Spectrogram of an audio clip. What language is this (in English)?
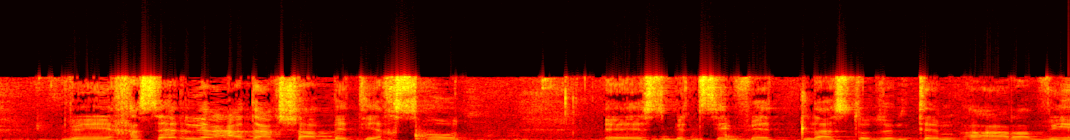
Hebrew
